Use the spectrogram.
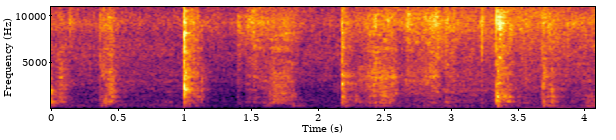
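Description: Spiced masala for chicken liver fry sautéing in a pan over medium gas, a soft steady sizzle with scraping stirs and a few sharp utensil knocks against the pan, close and alone with no talking.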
